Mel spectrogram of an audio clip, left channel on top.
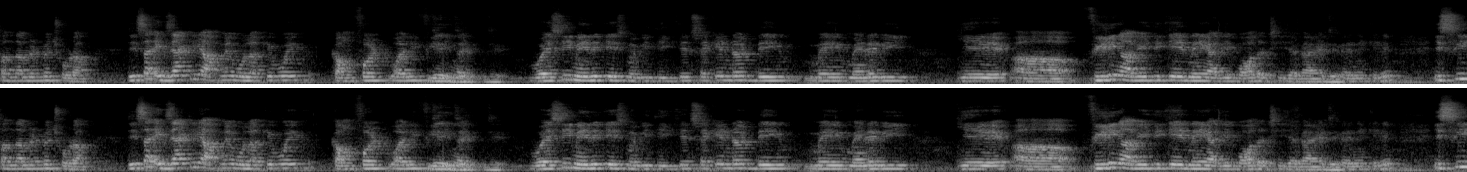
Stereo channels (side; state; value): both; normal; correlation 0.91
